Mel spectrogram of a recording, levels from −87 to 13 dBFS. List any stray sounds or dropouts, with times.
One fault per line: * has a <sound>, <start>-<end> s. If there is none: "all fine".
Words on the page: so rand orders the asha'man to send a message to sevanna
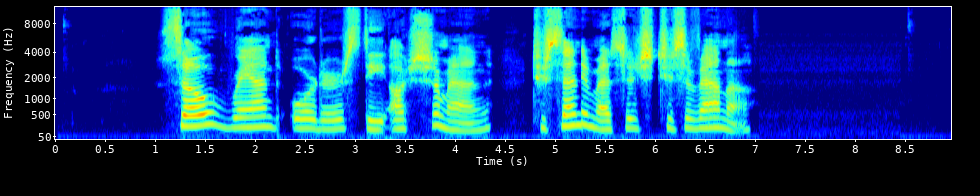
all fine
